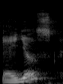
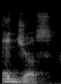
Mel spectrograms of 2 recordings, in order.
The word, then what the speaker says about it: ellos: I don't understand why English speakers always pronounce words like ellos as ellos. Just say it with the G in judge, ellos.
